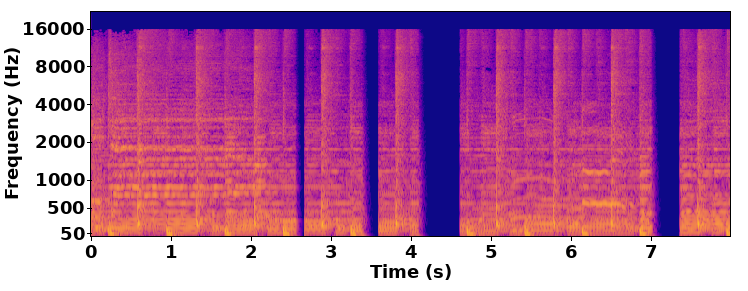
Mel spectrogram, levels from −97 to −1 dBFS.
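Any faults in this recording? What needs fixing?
Call audio freeze at 2.54, 3.38, 4.08 and 6.99 s: the sound trails into a fading buzz and then silence, the whole gap lasting 0.12 to 0.53 s, then resumes intact, likely because late packets emptied the jitter buffer. A more stable network path, with an adaptive jitter buffer that deepens when delays rise, would prevent it.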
